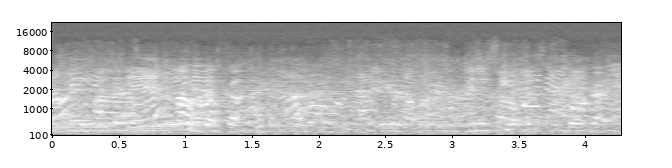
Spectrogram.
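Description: A steady hubbub of many people talking at once, overlapping voices with no single clear speaker.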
